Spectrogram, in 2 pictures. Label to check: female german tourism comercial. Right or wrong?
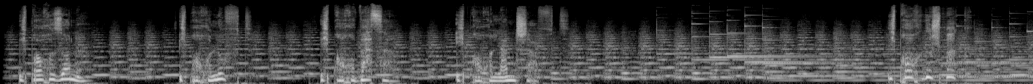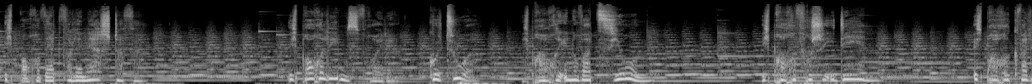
Right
